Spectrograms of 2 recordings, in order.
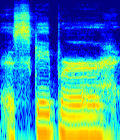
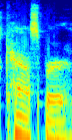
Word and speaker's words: Casper: and now i get escaper and e casper all the time so now i've kind of just gone to the point of telling everybody that um it's casper the es is silent it just makes it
